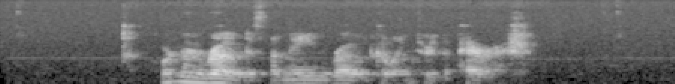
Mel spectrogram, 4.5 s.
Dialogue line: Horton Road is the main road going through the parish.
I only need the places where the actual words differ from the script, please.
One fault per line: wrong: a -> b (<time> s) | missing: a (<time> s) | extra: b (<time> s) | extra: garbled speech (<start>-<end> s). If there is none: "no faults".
no faults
